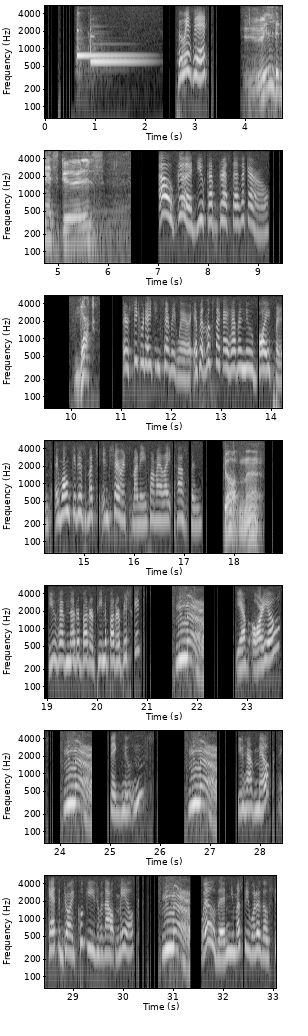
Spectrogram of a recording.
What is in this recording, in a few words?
old woman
